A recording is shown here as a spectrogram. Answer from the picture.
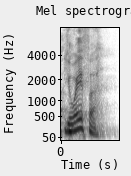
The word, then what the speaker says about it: UEFA: UEFA.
